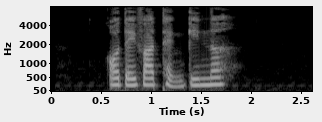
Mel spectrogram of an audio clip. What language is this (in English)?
Cantonese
